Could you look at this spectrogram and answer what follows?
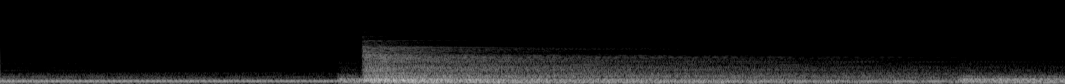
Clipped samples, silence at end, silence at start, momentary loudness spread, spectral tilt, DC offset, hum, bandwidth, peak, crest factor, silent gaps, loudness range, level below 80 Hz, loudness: under 0.1%; 0 s; 0 s; 12 LU; -12.5 dB/octave; under 0.1%; none; 3.7 kHz; -14 dBFS; 18 dB; none; 7 LU; -46 dBFS; -32 LUFS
